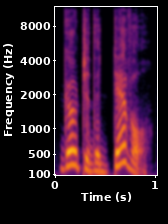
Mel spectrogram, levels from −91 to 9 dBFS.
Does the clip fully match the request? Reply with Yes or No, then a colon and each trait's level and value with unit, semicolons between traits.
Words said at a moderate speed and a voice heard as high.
No: fast, 235 wpm; high, 220 Hz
